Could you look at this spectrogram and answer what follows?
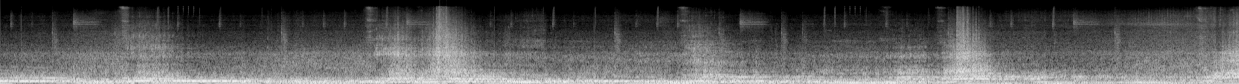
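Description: Ford Mustang GT's V8 running with Kooks 1-7/8-inch long-tube headers, high-flow cats and an X-pipe with the resonator and muffler deleted: a loud, deep exhaust note whose pitch shifts a few times. Two brief rushing bursts come about four and a half and nine and a half seconds in.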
